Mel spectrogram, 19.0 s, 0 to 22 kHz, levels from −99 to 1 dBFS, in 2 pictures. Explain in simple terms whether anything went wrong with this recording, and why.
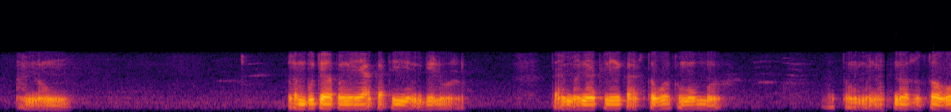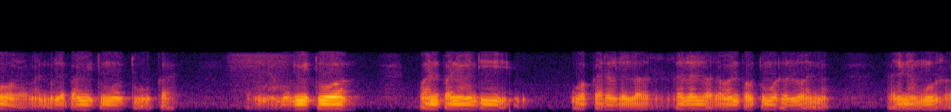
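Two brief dropouts of packet loss with pitch repetition occur, at 8.8 s (60 ms) and 14.6 s (40 ms): the receiver repeats the last pitch cycle, giving a short buzzy hold.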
